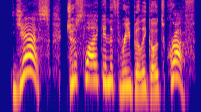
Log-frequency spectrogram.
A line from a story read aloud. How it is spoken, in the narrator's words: Alex said happily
